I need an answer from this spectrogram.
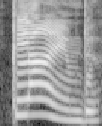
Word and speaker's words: climbed: ही, H-E, ही, climbed, C-L-I-M-B-E-D, climbed, C-L-I-M इतना हो गया climb, और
